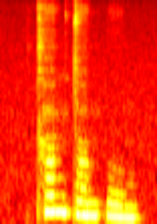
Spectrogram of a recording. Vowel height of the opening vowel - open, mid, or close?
open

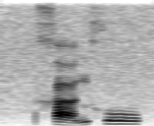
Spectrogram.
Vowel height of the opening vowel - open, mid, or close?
open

